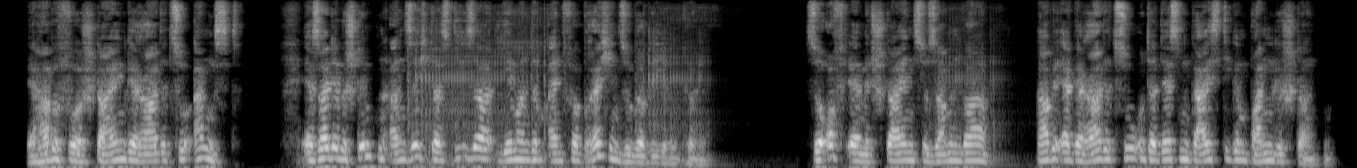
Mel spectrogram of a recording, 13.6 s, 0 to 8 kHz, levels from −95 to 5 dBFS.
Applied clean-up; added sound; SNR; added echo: neural mask model DeepFilterNet 3.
